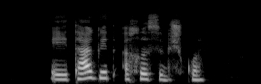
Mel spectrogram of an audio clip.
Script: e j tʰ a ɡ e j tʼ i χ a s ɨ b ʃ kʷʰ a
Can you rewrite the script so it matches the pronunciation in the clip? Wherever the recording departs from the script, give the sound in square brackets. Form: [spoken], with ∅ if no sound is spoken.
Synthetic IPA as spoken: e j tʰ a ɡ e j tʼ [a] χ [ə] s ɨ b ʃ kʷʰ a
